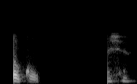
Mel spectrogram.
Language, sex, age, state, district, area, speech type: Kashmiri, male, 18-30, Jammu and Kashmir, Srinagar, urban, conversation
